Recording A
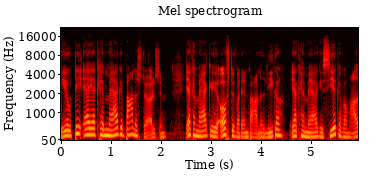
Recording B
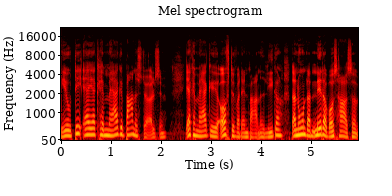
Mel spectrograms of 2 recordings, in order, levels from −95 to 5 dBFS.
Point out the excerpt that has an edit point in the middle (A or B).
B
